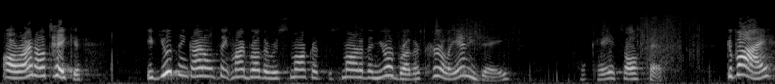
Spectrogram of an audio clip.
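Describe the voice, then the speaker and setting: A woman acting an excitable teenage daughter with an American accent, gushing and melodramatic, in a 1940s radio sitcom. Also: extremely high pitch, fairly quick, a little hiss or hum, low-quality recording. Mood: haughty, boastful. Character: excitable, dramatic teenage daughter in a family comedy.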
